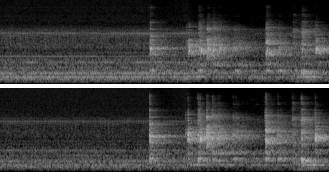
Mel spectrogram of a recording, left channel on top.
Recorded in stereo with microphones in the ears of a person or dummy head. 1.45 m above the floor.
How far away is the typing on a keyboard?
About 1.3 m.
